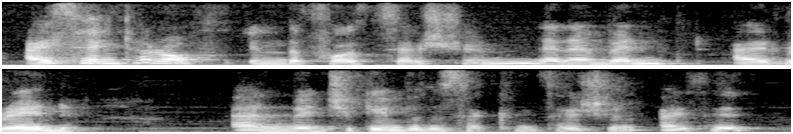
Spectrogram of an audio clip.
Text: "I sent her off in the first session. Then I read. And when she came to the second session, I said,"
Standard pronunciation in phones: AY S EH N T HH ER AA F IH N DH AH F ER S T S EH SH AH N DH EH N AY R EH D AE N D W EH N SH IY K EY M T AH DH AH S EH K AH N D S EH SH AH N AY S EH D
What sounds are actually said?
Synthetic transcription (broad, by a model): AY S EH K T HH ER AA F IH N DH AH F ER S T S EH SH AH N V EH N AY R EH D AE N D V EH N SH IY K EY M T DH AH S EH K AH N D S EH SH AH N AY S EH D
